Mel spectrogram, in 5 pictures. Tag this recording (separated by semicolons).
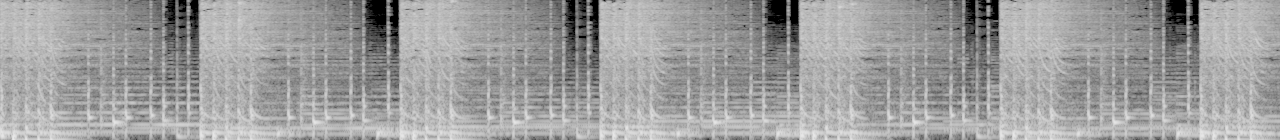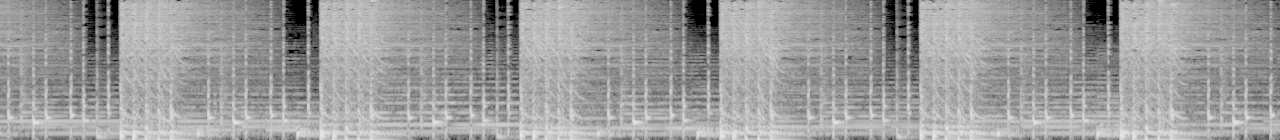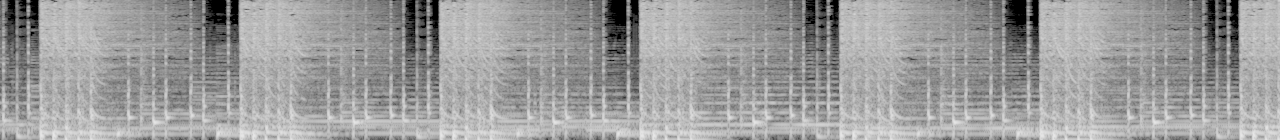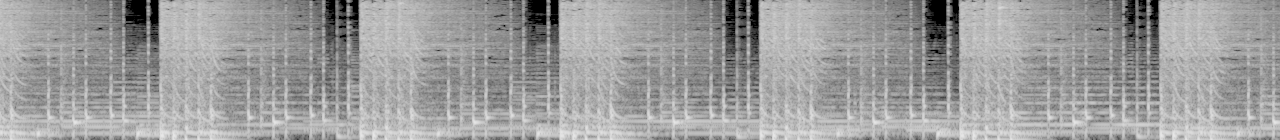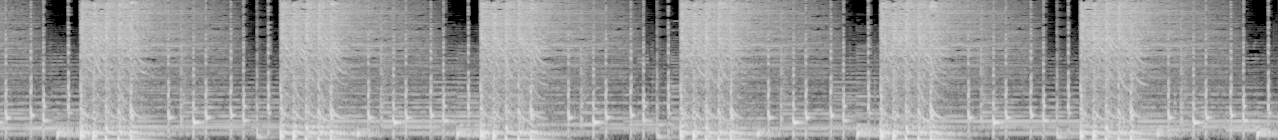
bass; beat; loop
